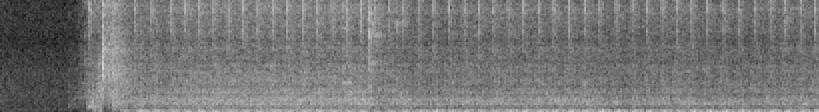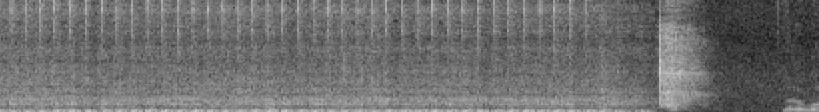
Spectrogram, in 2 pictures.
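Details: Yamaha Mio J scooter that would not start, very weak compression and no indicator lamp, tested after refitting the spark plug: it catches after a brief crank and runs at a steady, slightly uneven beat before cutting off.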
